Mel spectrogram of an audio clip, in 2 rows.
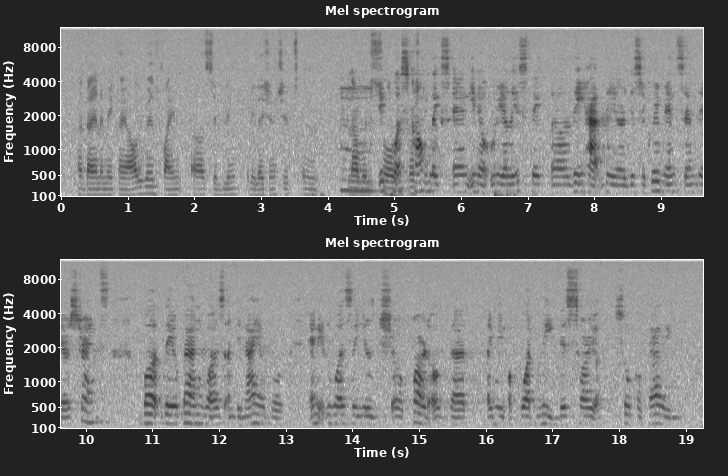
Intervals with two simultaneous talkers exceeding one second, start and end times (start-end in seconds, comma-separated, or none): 4.3-5.6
